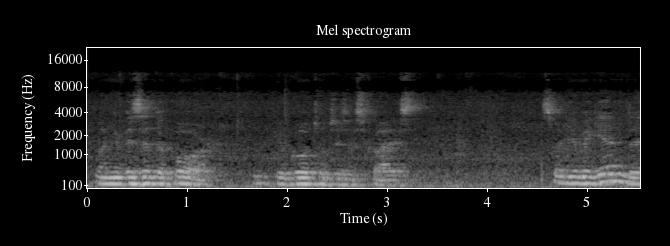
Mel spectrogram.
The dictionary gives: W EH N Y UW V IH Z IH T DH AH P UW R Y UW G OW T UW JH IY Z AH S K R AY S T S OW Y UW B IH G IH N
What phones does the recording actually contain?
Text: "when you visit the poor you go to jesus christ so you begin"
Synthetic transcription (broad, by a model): W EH N Y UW V IH Z IH T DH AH P UW R Y UW G OW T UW JH IY Z AH S K R AY S T S OW Y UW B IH G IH N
